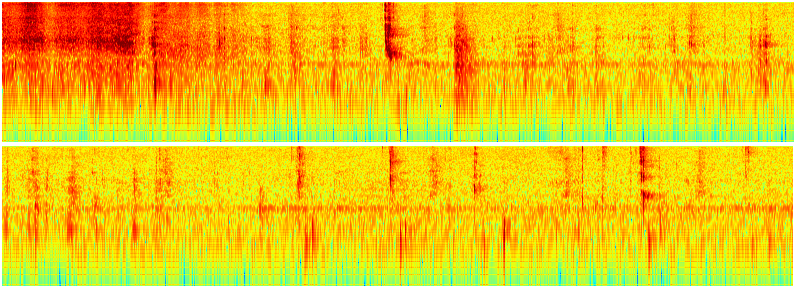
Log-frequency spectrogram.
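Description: A person chewing a bite of grilled sausage close to the microphone: faint, scattered wet mouth clicks, after a soft hiss in the first couple of seconds.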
